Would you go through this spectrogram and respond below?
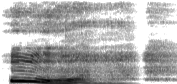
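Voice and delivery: loud yawn tailing off; a waking-up yawn; morning yawn. Shown as a demonstration. Coach acting out a waking-up yawn, loud. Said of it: "you're like".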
